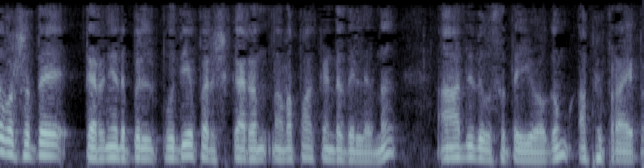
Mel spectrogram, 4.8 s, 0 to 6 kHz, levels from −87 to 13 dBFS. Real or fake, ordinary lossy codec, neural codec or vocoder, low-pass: real; none; none; 5.4 kHz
